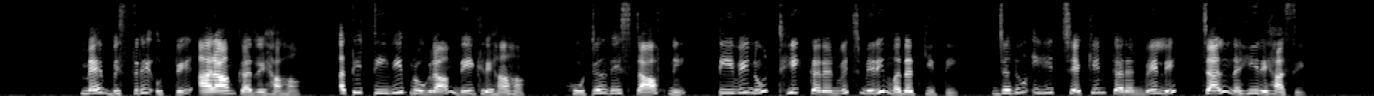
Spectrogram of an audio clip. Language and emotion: Punjabi, happy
